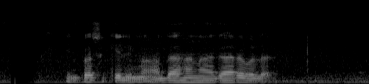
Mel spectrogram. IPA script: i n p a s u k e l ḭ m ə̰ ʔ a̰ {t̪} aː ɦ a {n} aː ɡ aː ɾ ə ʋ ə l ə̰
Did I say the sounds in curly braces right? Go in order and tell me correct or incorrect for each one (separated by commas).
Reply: incorrect, correct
